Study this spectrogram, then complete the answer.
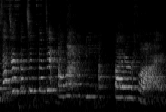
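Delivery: high, loud eager outburst; excited. Acted. Caterpillar sees a butterfly and makes a wish, excited. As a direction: burst out with sudden certainty.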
